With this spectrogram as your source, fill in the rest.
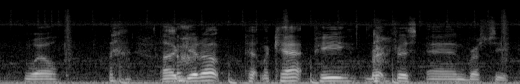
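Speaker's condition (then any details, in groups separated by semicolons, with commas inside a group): No condition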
